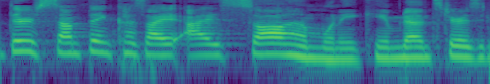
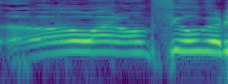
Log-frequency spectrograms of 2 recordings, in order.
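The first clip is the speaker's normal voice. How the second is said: higher, mock-pitiful moan; whining sick dad; 4 semitones higher, 3 dB quieter than usual. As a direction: imitate a self-pitying patient. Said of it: "it's a theater act".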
